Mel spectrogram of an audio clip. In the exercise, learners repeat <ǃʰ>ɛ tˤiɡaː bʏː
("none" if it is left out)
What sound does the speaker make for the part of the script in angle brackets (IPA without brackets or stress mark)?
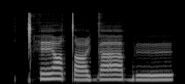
ǀʰ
